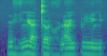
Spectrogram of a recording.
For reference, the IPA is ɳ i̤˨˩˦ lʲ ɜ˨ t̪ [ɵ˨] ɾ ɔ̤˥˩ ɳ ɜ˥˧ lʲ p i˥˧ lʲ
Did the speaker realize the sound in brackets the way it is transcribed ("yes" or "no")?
no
